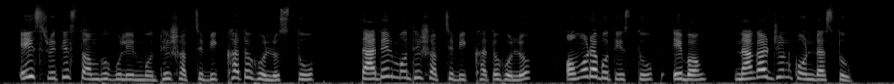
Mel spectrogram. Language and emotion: Bengali, neutral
